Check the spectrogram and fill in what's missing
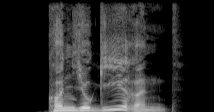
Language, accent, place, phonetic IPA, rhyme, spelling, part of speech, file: German, Germany, Berlin, [kɔnjuˈɡiːʁənt], -iːʁənt, konjugierend, verb, De-konjugierend.ogg
- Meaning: present participle of konjugieren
